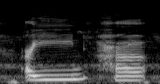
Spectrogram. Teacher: عین، ہا حلق کے درمیان والے حصے سے ادا ہوتے ہیں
